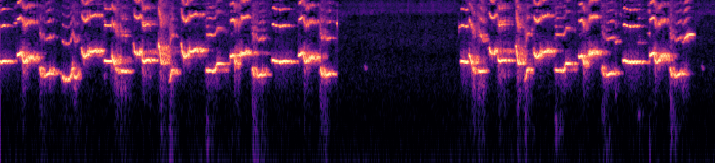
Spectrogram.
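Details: Loud, bubbling whistles of a Straw-headed bulbul in a full 'isian nembak' masteran song: about four seconds of rapid slurred phrases, a pause of roughly one and a half seconds, then another energetic burst.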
